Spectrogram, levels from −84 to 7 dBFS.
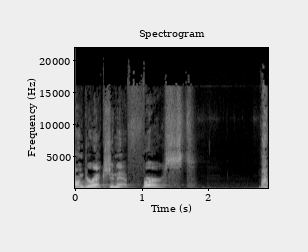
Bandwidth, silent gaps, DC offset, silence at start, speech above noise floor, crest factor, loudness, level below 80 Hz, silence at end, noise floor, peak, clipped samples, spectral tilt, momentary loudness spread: over 20 kHz; none; under 0.1%; 0 s; 37 dB; 20 dB; -22 LUFS; -52 dBFS; 0 s; -59 dBFS; -2 dBFS; under 0.1%; -4 dB/octave; 19 LU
